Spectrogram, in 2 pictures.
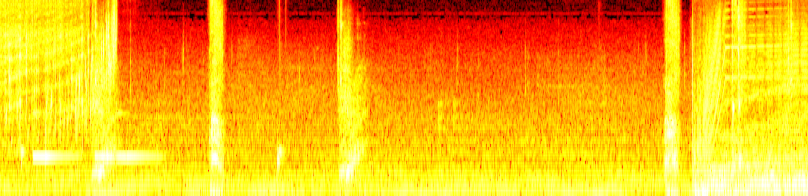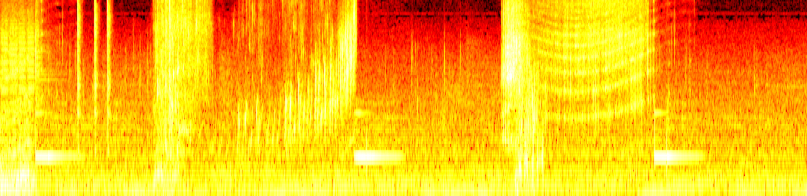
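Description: Short menu sounds swish and beep as game panels open and close.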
